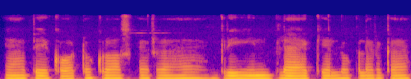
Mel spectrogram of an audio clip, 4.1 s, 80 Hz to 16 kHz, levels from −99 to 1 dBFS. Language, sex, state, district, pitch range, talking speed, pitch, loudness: Hindi, male, Jharkhand, Ranchi, 125-130 Hz, 190 wpm, 130 Hz, -18 LUFS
